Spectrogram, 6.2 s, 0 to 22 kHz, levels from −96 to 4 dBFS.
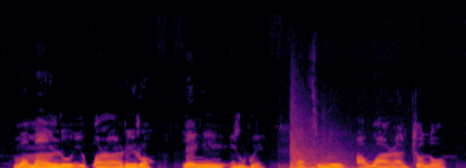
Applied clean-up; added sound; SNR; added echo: none; Slam; 12 dB; none.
